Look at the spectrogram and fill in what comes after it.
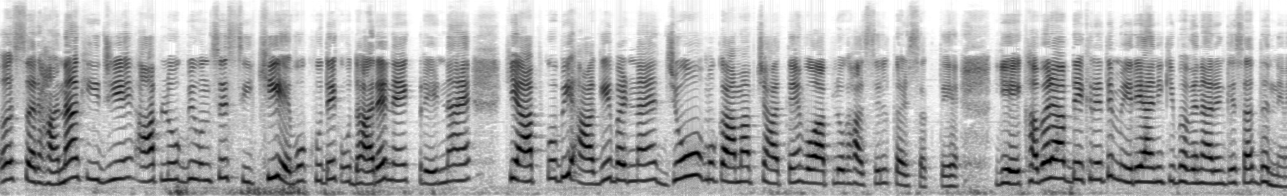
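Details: Adult woman speaking Hindi; normal speech.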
